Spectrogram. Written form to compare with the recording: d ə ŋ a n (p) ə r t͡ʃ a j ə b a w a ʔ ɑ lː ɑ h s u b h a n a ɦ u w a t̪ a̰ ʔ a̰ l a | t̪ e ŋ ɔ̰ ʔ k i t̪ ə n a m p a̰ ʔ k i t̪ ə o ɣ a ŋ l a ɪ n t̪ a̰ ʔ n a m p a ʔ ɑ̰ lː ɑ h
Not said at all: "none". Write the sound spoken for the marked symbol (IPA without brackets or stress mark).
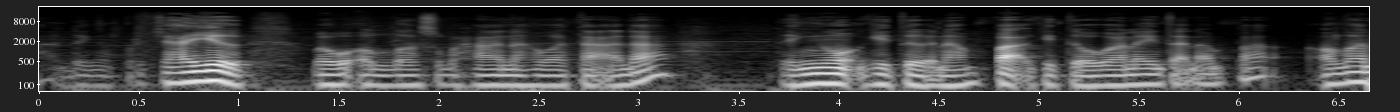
p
